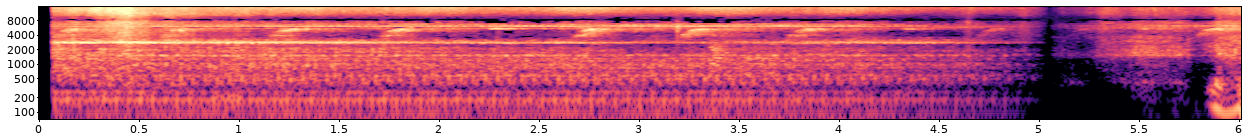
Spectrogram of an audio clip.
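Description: Insects chirping steadily, with regular short chirps, a thin high steady tone and a low hum underneath. The sound fades out near the end.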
